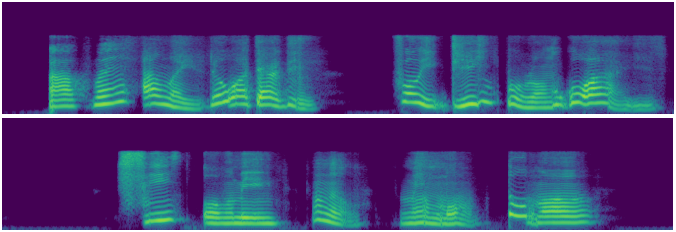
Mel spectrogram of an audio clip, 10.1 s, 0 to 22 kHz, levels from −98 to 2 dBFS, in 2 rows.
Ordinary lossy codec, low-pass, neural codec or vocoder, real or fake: none; 7.2 kHz; codec, 16 kHz in and 24 kHz out, 0.4 kbps, LongCat-Audio-Codec, four codebook decoder; fake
